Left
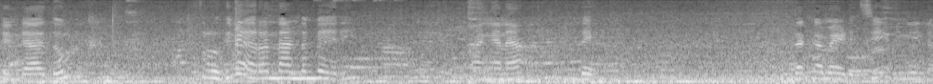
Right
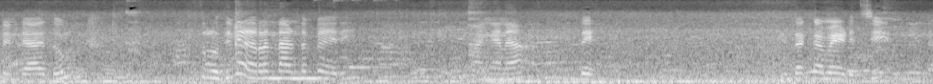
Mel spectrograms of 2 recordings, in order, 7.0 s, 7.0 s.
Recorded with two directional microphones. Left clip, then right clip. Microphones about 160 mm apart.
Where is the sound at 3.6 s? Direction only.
15° left (ahead or behind).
